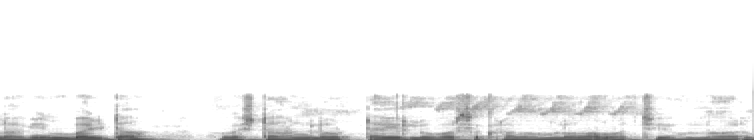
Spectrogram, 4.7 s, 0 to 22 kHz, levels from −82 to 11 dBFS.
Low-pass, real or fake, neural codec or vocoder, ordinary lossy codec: 7.2 kHz; fake; codec, 16 kHz, 16 kbps, FunCodec, trained on Chinese and English, 50 frames a second; none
